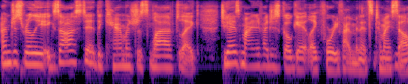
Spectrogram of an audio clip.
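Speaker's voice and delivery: normal talking voice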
